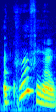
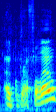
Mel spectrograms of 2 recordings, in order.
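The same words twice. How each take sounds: First: "Gruffalo" starts up and falls; confident answer. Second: Rising, questioning "Gruffalo"; puzzled question. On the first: Mouse answers the snake, confident and matter-of-fact. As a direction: state "A Gruffalo" with a falling end. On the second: Snake asks the mouse about an unknown creature, puzzled question. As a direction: ask "A Gruffalo?" with the pitch lifting at the end. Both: Acted.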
